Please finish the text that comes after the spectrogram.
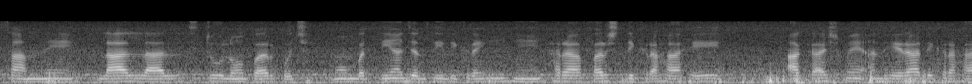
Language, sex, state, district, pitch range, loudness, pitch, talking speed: Hindi, male, Bihar, Madhepura, 130-140 Hz, -19 LUFS, 135 Hz, 130 wpm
